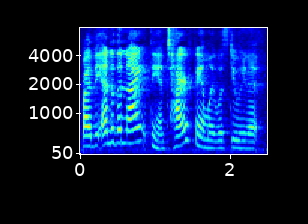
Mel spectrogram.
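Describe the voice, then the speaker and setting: A woman kindergarten teacher reading a picture book aloud expressively, pausing to ask young listeners questions. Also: a little high, sing-song, fairly bright tone, a little hiss or hum. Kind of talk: expressive children's storytime read-aloud with asides.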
